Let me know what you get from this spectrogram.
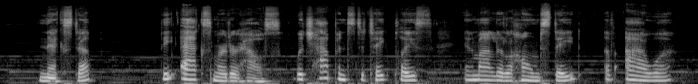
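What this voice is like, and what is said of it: Put-on southern accent. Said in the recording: “I said it in a southern accent.”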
